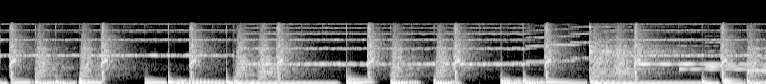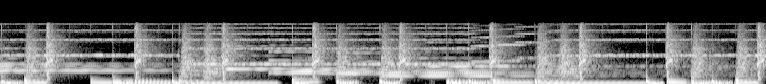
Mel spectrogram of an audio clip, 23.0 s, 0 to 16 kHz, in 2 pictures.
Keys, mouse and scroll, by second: 0.3 middle click, 3.6 m, 4.9 click, 8.9 click, 10.0 click, 10.3 click, 10.5 click, 11.4 click, 11.5 click, 11.7 click, 12.1 click, 12.2 double click, 15.5 alt+Return, 15.8 alt+Return, 17.4 click, 18.2 middle click, 22.6 middle click.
